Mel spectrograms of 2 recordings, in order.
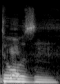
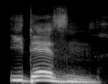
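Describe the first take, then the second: First: The second vowel sounds like 'oh'. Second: The second vowel sounds like 'eh'. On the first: The speaker calls it right. "Das spricht man, glaube ich, O aus" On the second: The speaker calls it wrong. "Ich hätte gedacht, es wäre ein Ä"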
